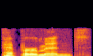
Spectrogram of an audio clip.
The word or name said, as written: peppermint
